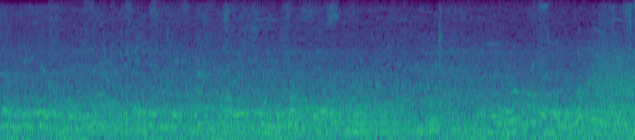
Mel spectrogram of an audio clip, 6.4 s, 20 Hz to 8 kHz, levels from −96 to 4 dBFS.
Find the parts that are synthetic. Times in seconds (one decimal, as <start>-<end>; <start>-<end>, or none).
0.9-1.5; 3.5-4.4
